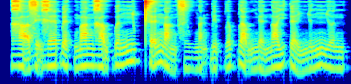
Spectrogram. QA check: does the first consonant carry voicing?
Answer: yes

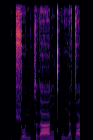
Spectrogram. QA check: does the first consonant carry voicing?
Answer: no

